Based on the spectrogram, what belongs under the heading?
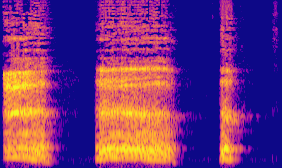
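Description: A person loudly clears their throat up close in three rough, voiced bursts: two longer rasping pushes, then one short final one, with no talking.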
